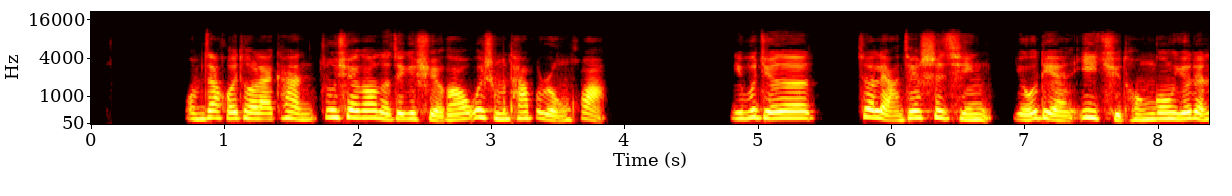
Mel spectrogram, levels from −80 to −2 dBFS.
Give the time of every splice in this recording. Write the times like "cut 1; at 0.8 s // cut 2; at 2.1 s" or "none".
none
